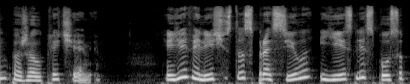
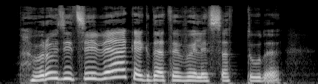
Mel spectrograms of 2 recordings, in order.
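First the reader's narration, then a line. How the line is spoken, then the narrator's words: Laughing. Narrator (Russian): засмеялся Дарио Нахарис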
